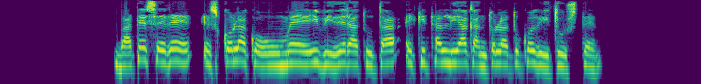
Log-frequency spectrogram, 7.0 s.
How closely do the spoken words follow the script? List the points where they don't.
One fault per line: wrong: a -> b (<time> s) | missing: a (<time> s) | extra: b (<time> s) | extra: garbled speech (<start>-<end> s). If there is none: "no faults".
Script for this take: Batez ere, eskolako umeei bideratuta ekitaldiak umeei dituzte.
wrong: umeei -> antolatuko (4.8 s)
